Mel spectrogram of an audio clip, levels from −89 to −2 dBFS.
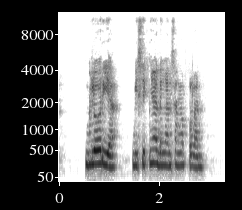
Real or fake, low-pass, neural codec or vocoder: fake; 10.8 kHz; vocoder, 44.1 kHz, 128 mel bands every 256 samples, BigVGAN v2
